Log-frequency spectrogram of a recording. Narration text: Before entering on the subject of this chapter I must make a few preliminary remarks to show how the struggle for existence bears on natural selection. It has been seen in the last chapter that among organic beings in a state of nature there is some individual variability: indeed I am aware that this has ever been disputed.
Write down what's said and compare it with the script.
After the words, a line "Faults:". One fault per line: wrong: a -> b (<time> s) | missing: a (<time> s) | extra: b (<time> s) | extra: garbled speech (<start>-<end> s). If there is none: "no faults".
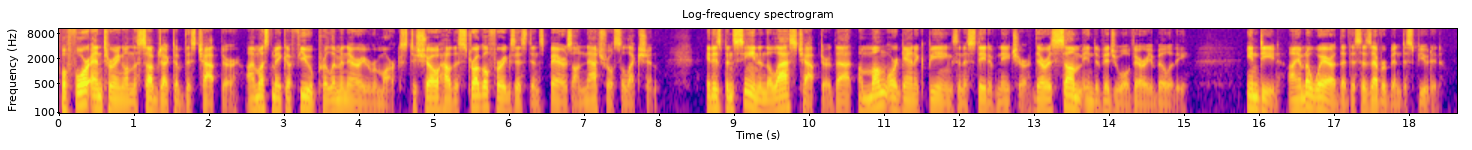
Before entering on the subject of this chapter I must make a few preliminary remarks to show how the struggle for existence bears on natural selection. It has been seen in the last chapter that among organic beings in a state of nature there is some individual variability: indeed I am aware that this has ever been disputed.
Faults:
no faults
